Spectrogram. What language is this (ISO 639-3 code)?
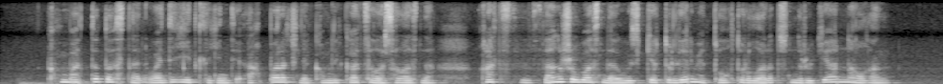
kaz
